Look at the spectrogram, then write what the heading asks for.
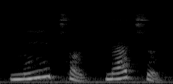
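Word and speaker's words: nature: الطبيعة اسمها نيتشر، وما ننساش التي واليو والار والاي بنطقهم تشر، نيتشر.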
